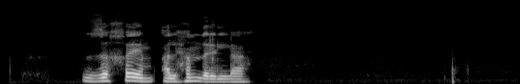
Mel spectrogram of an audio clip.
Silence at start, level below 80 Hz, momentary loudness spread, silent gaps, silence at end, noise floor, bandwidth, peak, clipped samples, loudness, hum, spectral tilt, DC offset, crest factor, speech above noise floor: 0.85 s; -68 dBFS; 12 LU; none; 2.7 s; -67 dBFS; 9.8 kHz; -4 dBFS; under 0.1%; -20 LUFS; none; -7.5 dB/octave; under 0.1%; 20 dB; 48 dB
